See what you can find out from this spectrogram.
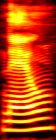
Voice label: "neu5", taiwanese syllables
